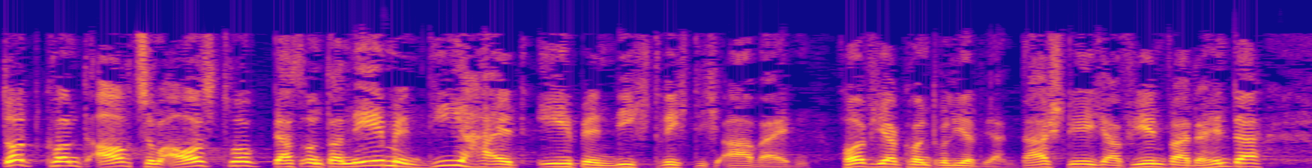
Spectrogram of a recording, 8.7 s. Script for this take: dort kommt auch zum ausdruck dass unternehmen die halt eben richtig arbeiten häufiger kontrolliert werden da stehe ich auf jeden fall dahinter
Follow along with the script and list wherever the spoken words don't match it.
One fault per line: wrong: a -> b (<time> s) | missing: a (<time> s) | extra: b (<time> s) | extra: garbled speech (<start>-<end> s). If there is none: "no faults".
extra: nicht (4.1 s)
